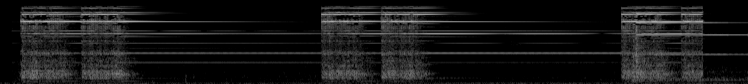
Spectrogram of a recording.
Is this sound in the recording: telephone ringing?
yes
